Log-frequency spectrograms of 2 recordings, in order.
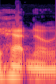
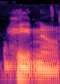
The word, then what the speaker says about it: Hateno: And also I say Hatno instead of Hateno for Hatno You Village.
